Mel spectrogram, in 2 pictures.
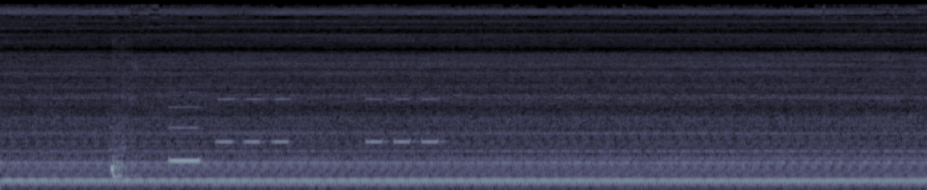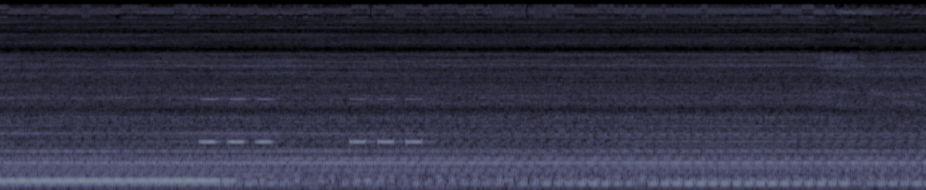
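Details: Steady low mechanical hum of a running nebulizer compressor with a few short monitor-like beeps, for a baby with Down syndrome in the NICU with wheezing, chest congestion and respiratory distress, on nebulizer therapy and oxygen.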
